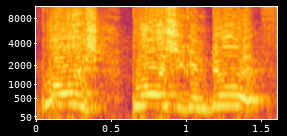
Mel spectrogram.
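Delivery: loud, high urging shouts; coaching push. Retold or imitated. Helper coaching the girl in labor, loud urging. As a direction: urge her on like a birth coach. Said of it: "he's like".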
